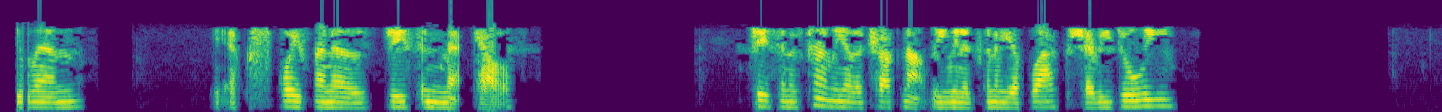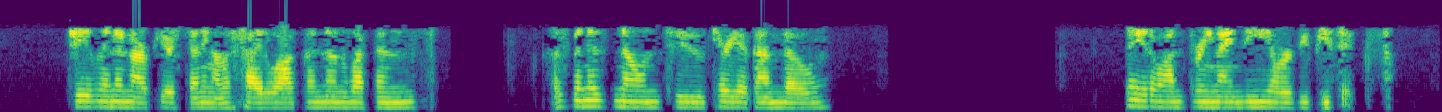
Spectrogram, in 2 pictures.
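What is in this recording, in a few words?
Scottsdale PD North Dispatch; Nth Dispatch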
